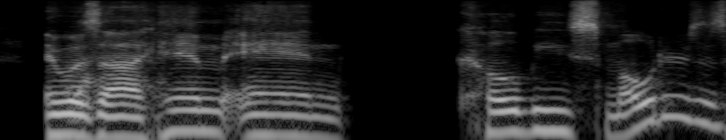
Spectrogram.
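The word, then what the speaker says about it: Cobie Smulders: in my list it was uh him and Kobe smolders is how you say her name yeah yeah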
